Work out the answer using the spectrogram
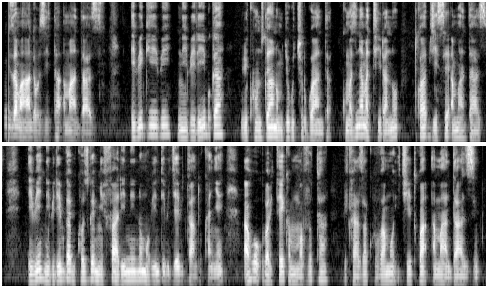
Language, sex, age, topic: Kinyarwanda, male, 18-24, finance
